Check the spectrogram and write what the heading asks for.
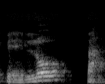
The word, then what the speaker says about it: pelota: Si ponemos el acento en la última, sería pelota. Pásame la pelota. No, no, no, no, no. Grave, pásame la pelota. Pedrújula, pásame la pelota. La forma correcta es pelota. Entonces, grave.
